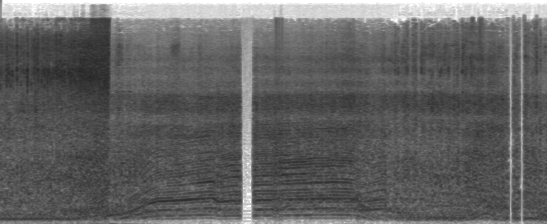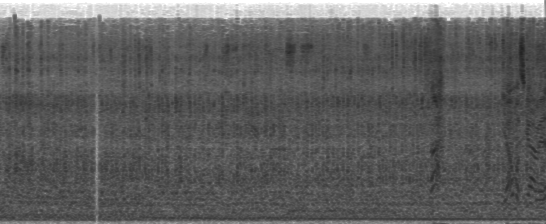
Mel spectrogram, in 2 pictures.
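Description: Drag cars launch in a semifinal round, engines roaring loud and sustained with revving pitch sweeps and brief cutouts, a low steady drone underneath and a commentator talking over the noise.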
